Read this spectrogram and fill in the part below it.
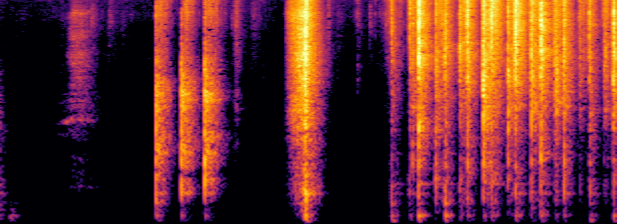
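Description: A deck of cards is shuffled by hand, with quick soft riffling.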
